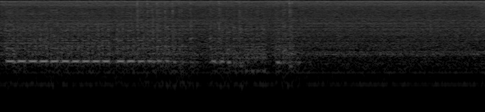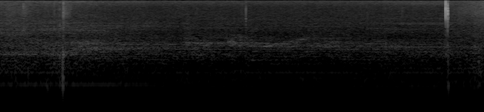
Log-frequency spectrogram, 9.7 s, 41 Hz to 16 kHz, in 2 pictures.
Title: Xbox 360 slim strange noise when reading disc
